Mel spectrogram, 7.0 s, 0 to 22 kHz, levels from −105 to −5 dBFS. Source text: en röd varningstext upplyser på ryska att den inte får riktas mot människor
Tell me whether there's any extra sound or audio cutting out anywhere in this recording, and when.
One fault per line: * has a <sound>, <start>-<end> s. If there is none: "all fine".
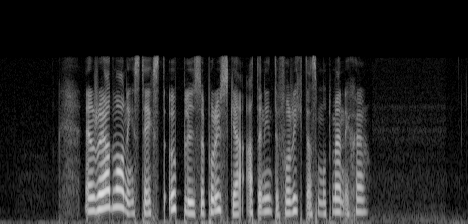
all fine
